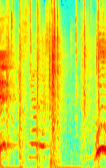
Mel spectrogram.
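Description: Mostly people's voices, with a few short knocks between them.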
